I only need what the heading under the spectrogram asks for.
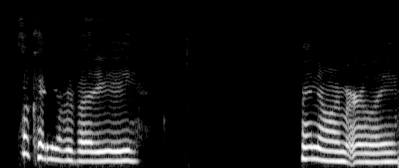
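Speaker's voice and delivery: sleepy, drowsy voice. Arriving early and greeting everybody before a birthday wish, sleepy and drowsy. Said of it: "I'm kind of falling asleep".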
